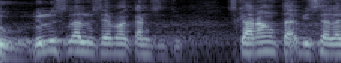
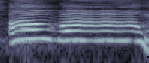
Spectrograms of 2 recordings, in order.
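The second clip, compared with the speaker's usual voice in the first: high cry, imitating a wife; mock wail; 14 semitones higher than usual. Preacher imitates a crying wife at the funeral, high wail. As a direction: call the husband's name like wailing.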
